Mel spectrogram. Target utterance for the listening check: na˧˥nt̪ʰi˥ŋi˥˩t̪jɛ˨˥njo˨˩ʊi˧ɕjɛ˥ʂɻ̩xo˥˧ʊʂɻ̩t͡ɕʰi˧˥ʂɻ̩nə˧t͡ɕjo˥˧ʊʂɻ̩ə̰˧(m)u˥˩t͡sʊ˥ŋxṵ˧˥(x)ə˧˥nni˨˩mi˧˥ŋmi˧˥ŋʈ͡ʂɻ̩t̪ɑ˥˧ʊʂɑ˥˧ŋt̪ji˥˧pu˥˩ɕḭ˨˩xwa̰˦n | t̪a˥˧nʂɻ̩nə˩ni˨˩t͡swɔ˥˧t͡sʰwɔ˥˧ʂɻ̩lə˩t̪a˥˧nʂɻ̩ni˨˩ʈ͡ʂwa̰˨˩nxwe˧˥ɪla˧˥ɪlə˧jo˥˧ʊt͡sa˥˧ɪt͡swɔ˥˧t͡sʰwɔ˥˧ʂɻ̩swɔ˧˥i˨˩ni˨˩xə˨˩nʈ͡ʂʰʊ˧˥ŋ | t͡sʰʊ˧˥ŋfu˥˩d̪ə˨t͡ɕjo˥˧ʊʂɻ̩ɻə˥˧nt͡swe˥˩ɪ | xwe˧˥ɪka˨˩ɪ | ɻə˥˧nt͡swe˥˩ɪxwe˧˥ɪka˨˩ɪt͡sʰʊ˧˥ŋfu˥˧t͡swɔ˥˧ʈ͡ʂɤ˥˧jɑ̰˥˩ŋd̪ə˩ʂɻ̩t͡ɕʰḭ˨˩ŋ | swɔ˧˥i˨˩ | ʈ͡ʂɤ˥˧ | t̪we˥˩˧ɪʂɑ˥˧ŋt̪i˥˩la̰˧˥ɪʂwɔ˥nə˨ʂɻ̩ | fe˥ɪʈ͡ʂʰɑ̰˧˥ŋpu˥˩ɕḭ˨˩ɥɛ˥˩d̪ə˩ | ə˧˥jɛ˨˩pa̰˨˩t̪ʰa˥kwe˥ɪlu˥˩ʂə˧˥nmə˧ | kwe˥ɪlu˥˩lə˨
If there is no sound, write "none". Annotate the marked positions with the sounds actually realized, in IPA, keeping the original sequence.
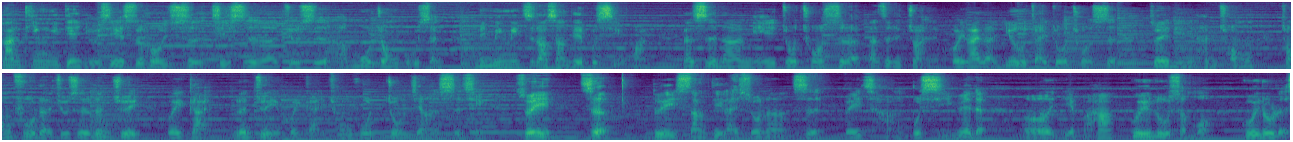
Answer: m, ʂ

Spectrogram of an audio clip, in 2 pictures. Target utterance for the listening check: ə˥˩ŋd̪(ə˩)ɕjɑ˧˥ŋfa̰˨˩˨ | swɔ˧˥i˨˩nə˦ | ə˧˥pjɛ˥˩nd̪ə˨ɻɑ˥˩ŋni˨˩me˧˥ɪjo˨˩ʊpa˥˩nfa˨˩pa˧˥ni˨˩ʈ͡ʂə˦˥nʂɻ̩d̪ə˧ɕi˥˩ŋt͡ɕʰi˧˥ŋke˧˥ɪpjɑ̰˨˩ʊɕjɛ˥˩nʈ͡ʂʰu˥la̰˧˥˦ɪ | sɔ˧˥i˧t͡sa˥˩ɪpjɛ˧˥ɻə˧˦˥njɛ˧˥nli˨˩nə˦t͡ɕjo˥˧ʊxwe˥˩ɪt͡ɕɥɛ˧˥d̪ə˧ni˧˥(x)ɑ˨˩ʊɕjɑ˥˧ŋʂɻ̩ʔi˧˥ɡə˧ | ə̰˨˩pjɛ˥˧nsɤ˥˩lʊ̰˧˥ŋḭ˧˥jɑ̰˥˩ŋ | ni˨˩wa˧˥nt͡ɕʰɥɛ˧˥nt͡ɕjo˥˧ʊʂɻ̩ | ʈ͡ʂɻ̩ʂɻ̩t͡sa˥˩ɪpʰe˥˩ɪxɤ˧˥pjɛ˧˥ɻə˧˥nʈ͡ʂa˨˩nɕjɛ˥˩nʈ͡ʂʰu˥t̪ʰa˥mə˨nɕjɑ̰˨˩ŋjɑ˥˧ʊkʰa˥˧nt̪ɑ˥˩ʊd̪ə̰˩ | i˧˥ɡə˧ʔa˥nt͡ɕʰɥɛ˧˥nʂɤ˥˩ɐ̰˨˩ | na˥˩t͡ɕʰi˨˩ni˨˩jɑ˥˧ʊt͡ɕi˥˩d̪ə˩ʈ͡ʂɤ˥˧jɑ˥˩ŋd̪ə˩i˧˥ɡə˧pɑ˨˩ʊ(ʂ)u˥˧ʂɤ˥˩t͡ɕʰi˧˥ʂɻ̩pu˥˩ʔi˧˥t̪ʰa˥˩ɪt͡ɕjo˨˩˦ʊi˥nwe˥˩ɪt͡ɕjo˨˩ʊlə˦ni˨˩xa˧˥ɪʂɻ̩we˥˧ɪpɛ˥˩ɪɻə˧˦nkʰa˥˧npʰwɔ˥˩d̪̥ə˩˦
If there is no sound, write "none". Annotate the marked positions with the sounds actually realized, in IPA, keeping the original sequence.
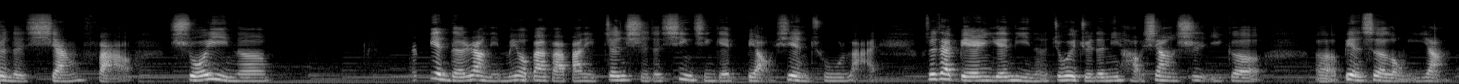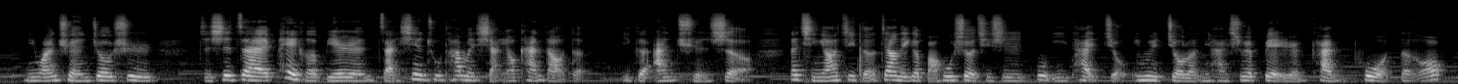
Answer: ə˩, x, x

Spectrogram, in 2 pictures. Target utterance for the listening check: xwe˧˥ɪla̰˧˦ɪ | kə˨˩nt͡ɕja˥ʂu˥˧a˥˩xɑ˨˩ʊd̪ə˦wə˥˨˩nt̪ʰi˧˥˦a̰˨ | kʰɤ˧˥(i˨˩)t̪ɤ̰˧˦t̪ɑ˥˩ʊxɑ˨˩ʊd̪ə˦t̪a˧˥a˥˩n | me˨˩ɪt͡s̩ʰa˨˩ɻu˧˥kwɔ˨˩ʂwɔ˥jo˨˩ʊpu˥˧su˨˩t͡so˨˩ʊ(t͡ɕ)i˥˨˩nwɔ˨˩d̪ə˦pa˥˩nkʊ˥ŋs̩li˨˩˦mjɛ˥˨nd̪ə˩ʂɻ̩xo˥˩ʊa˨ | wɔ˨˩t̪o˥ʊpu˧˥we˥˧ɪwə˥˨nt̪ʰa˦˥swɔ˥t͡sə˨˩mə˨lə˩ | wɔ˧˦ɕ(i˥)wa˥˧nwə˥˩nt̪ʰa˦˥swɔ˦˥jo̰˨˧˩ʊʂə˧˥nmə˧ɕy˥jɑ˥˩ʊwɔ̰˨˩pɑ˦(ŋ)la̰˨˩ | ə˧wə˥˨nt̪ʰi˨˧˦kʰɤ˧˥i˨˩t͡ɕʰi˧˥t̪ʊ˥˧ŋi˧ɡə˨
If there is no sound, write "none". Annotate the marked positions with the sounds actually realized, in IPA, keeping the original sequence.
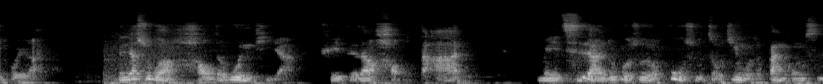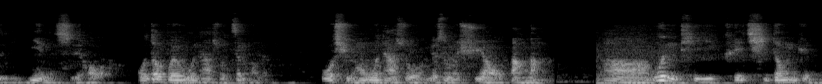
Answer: i˨˩, t͡ɕ, i˨˩, ŋ

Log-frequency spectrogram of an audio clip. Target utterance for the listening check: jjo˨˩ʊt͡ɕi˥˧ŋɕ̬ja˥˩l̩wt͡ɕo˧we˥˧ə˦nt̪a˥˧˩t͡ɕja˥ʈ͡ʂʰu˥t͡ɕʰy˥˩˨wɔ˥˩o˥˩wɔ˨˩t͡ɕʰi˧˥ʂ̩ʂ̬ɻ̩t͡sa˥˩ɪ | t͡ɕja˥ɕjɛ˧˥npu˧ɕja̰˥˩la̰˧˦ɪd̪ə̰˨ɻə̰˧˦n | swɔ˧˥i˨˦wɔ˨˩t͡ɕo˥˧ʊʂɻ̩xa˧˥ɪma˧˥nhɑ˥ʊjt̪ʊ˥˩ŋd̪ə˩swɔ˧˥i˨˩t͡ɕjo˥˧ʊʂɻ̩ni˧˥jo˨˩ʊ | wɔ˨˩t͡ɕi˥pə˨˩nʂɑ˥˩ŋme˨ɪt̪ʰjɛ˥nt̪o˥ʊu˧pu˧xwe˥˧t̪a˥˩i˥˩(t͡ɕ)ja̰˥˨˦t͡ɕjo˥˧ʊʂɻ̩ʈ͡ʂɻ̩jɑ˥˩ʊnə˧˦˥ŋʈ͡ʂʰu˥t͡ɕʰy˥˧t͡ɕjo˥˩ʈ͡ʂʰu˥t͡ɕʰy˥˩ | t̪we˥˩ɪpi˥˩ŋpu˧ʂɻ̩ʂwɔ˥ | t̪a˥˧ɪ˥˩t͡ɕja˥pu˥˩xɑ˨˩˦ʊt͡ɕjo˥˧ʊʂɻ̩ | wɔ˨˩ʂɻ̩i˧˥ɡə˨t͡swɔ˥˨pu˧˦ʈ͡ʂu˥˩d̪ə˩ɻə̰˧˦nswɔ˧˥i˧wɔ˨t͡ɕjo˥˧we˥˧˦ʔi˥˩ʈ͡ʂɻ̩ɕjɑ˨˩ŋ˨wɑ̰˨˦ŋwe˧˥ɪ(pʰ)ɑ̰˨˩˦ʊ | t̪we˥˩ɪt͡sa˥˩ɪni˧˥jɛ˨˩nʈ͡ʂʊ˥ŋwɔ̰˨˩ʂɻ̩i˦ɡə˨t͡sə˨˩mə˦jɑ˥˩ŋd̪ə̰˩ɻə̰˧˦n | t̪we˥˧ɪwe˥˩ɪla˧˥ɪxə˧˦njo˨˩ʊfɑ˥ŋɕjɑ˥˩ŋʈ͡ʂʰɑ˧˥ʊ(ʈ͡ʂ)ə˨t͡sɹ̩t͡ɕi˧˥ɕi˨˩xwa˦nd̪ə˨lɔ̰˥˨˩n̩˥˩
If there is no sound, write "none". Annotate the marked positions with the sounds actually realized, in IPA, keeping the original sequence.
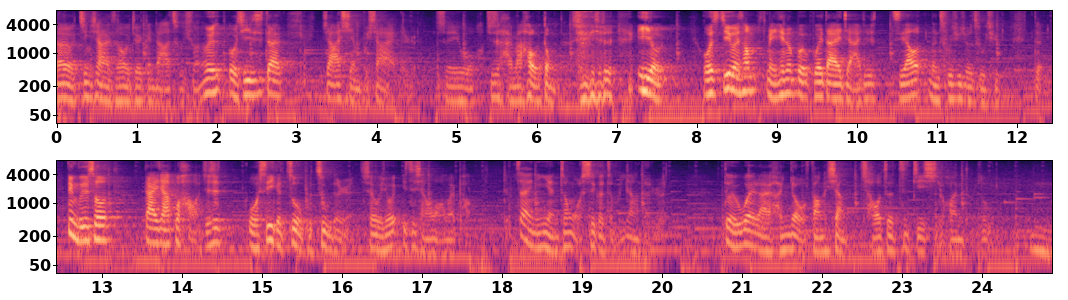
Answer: t͡ɕ, pʰ, ʈ͡ʂ

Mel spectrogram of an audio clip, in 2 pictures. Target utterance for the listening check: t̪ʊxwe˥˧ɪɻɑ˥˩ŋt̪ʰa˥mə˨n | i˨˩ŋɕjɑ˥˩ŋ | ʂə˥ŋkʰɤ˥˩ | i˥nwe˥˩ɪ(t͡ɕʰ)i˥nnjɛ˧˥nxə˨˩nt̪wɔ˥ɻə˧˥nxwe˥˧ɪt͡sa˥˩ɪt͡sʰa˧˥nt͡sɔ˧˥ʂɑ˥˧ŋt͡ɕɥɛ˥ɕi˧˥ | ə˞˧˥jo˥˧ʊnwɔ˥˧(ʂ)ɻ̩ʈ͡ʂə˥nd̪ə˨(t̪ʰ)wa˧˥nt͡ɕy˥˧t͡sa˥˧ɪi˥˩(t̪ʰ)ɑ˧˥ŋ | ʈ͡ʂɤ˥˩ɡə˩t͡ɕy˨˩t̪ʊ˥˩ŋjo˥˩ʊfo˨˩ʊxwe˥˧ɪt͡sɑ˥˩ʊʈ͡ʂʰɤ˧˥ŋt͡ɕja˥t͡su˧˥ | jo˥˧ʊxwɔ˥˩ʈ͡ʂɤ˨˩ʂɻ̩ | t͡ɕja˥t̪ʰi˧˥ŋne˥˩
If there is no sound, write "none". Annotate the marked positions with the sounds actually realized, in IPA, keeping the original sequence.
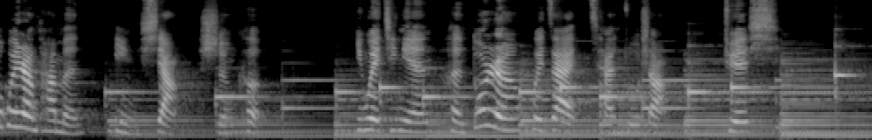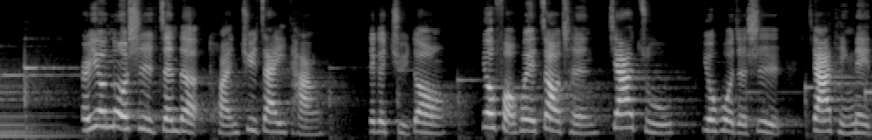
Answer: t͡ɕ, ʂ, t̪ʰ, t̪ʰ

